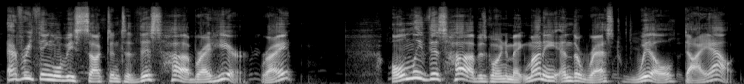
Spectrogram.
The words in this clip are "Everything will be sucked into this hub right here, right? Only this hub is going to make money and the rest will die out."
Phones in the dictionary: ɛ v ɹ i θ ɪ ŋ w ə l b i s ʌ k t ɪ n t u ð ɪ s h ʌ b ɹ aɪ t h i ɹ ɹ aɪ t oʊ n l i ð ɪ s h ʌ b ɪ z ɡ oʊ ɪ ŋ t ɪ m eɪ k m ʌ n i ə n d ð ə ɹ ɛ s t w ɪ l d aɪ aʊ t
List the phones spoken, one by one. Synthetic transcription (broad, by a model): ɛ v ɹ i θ ɪ ŋ w ə l b i s ʌ k t ɪ n t u ð ɪ s h ʌ b ɹ aɪ t h i ɹ ɹ aɪ t oʊ n l i ð ɪ s h ʌ b ɪ z ɡ oʊ ɪ ŋ t ɪ m eɪ k m ʌ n i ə n ð ə ɹ ɛ s t w ɪ l d aɪ aʊ t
